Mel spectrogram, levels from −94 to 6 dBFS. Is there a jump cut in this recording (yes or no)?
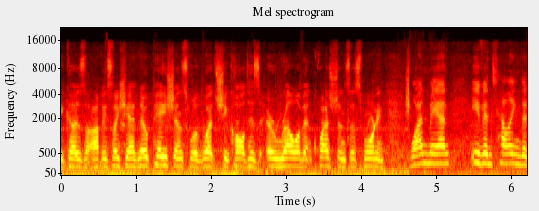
yes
